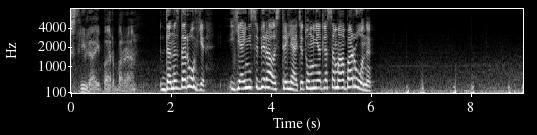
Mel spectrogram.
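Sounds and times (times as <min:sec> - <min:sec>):
dull steady hum: 0:00.0 - 0:09.0
speech: 0:00.2 - 0:06.2
magpie's weak heartbeat: 0:06.2 - 0:09.0.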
